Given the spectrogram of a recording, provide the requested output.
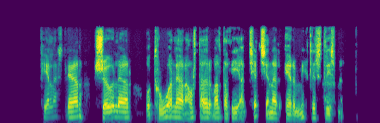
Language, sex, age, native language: Icelandic, male, 50-59, Icelandic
